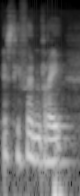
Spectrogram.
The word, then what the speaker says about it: Stephen Rea: rea Rey stepen rea Rey se escribe rey rea pero creo que se se lee stepen rey que si le buscas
